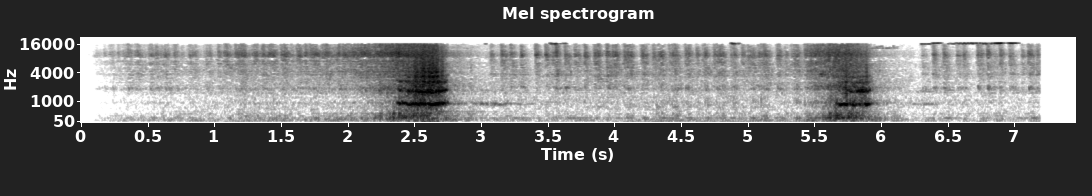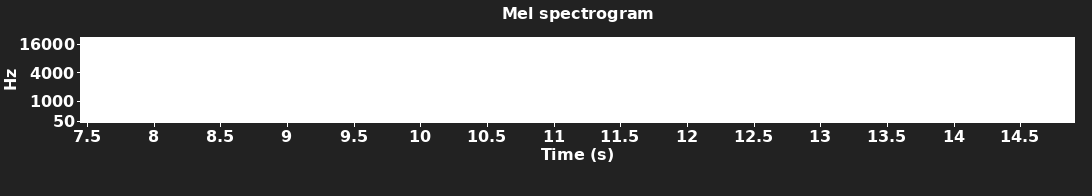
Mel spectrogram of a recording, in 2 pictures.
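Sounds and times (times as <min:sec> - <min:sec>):
wheels spinning: 0:00.1 - 0:07.2.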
